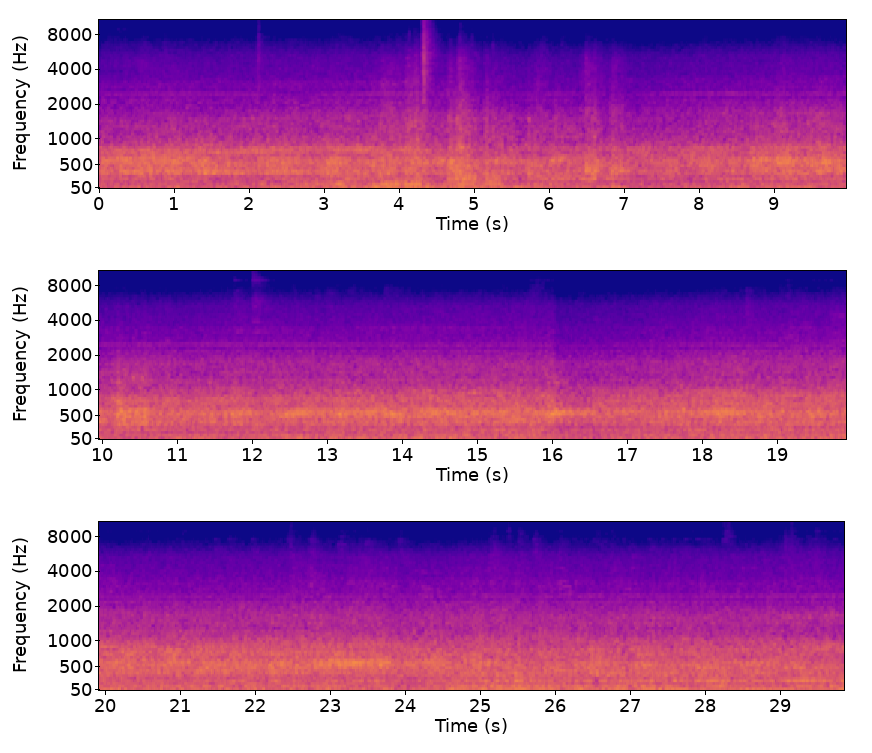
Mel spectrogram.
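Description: Cabin noise inside a moving MTR IKK-Train electric multiple unit: a steady rumble of wheels on rails and running gear. A sharp click comes about four seconds in, with a few fainter clicks later.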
